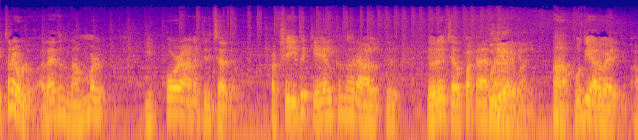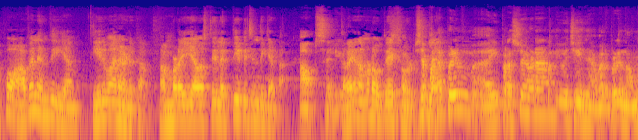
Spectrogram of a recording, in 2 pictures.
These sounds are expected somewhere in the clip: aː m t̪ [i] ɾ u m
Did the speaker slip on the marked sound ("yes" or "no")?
yes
